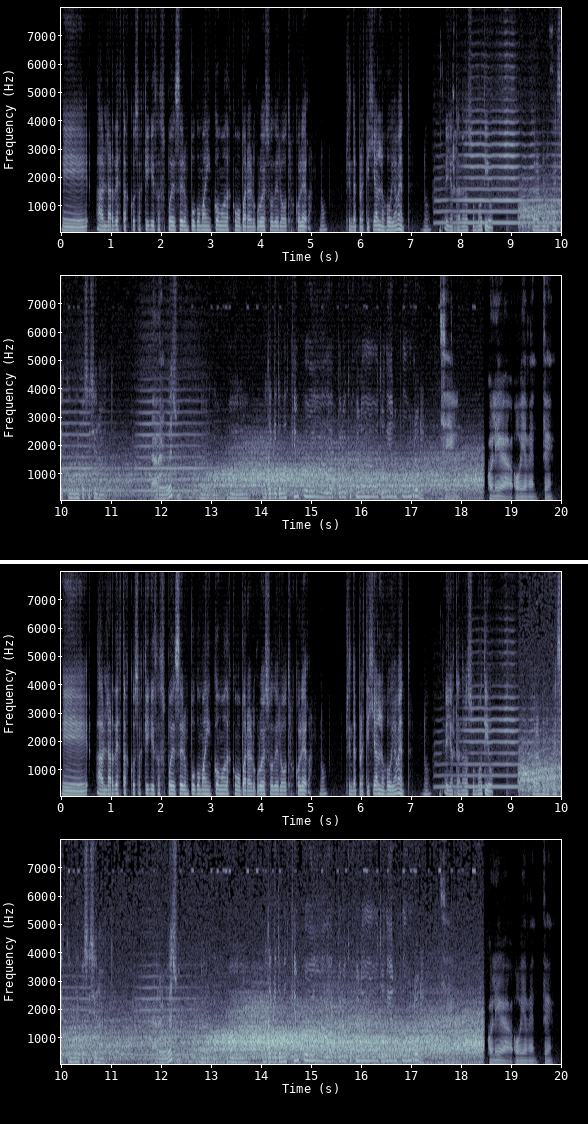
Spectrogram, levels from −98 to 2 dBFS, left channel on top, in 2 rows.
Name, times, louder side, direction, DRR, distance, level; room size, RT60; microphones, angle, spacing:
voice 1, 0.0-5.3 5.7-6.9 7.2-7.4 7.7-9.0 9.4-10.9 11.9-12.4 12.8-17.3, right 2 dB, 40° right, 1.9 m, -35 dB
Trumpet, 7.4-13.1, left 3 dB, 20° left, 2.6 m, -40 dB
sound 1, 9.1-18.5, right 6 dB, 90° right, 0.5 m, -29 dB
voice 2, 11.8-12.1 17.6-18.0 18.5-19.8, left 4 dB, 85° left, 5.6 m, -37 dB
open air
head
